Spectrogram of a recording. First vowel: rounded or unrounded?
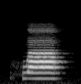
unrounded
